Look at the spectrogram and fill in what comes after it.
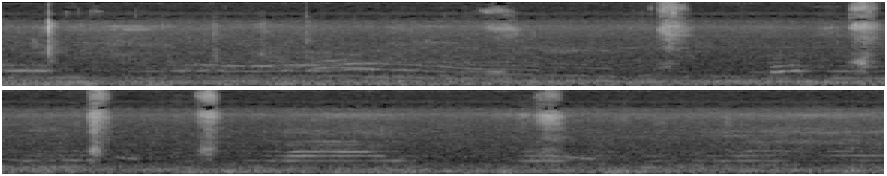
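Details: Several cats, among them a ginger cat and little kittens, at feeding time: a few thin, arching meows early on, then scattered short mews between crisp clicks of eating against a low background hum.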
